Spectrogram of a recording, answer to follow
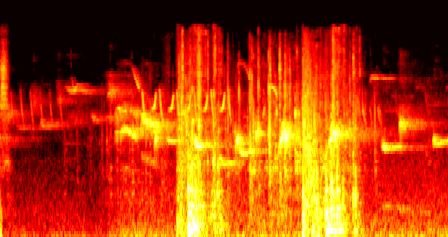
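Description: Birds chirping and whistling, with two loud knocks about two and three seconds in as a small plastic ride-on toy car loaded with a golf bag tips over onto its side.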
